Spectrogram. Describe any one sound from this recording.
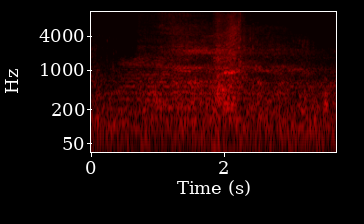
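Bubbles gurgle and rush upward underwater.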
